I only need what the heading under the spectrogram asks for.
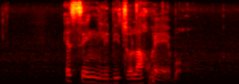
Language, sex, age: Southern Sotho, male, 19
